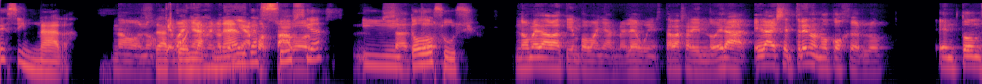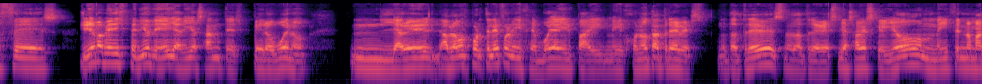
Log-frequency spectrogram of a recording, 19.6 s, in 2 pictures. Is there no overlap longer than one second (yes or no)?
no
